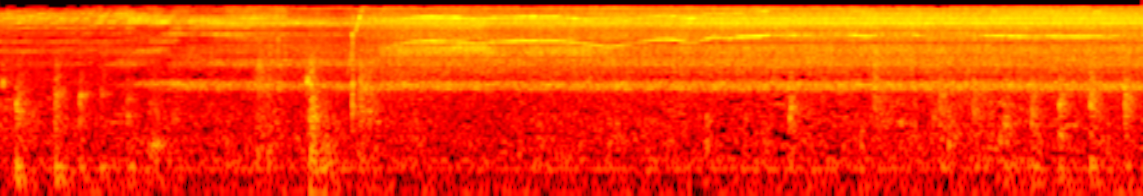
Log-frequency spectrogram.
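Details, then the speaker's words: High-speed dental drill with a round bur gives a high-pitched whine over a steady hiss, its pitch wavering as it cuts. This is early drilling in post-and-core removal from a bridge abutment tooth, paused for a radiograph to check depth. "okay now we haven't been drilling all that long and already I'm going to stop because it's time to take a radiograph"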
